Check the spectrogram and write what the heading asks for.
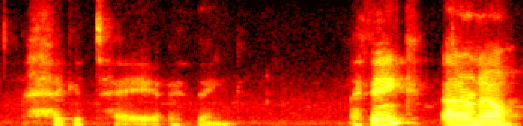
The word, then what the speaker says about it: Hecate: Other people say Hecate, Hecate. There's a whole bunch of different pronunciations. They're all equally relevant. Yeah. I say Hecate, I think. I don't know. I do the E just because of Persephone.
